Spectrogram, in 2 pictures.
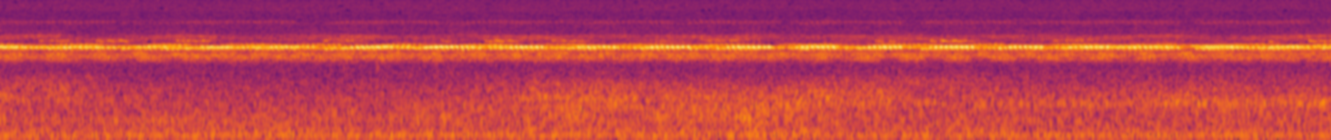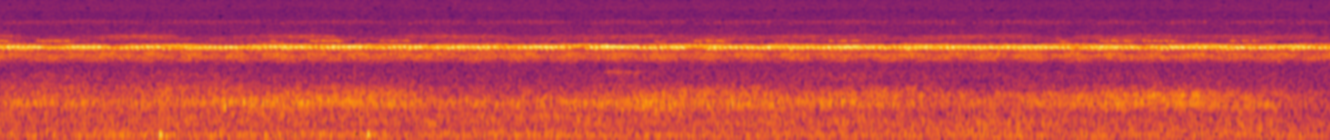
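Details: Night chorus of autumn insects at Tsukimi no Mori in Kaizu, Gifu Prefecture, Japan, overlooking the Nobi Plain: unbroken shrill ringing trills layered together, with a soft distant hum and a few faint lower chirps.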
